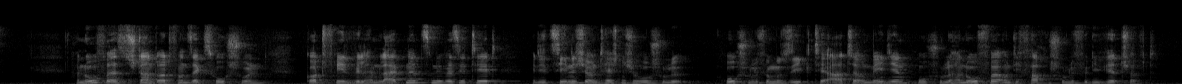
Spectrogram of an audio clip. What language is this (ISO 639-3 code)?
deu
